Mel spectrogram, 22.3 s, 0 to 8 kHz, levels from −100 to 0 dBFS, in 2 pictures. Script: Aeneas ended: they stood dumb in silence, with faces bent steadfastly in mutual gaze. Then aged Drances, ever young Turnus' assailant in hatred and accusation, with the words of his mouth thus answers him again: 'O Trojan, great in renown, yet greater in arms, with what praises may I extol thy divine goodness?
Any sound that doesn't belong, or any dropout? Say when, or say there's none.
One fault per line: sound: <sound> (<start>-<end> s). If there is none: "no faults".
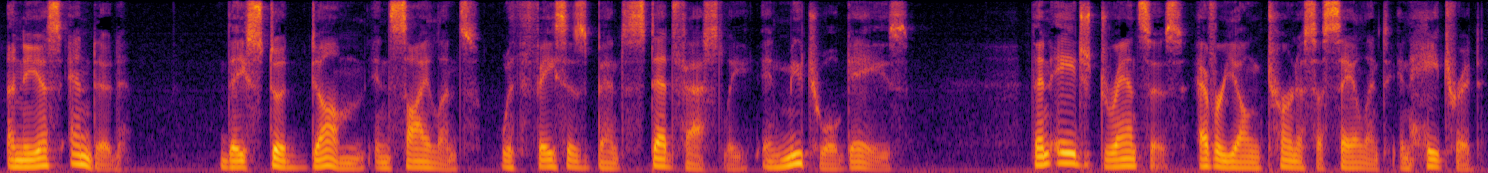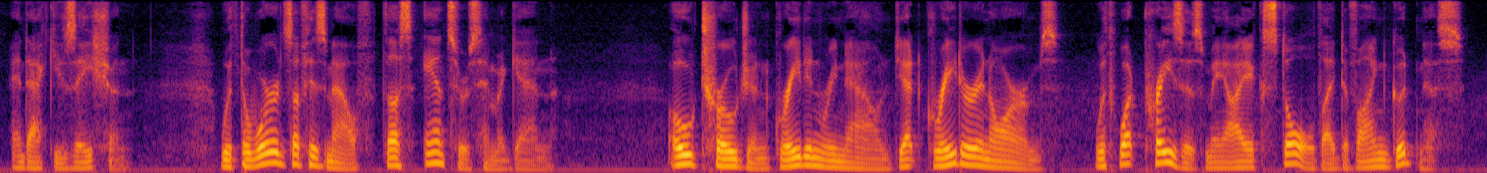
no faults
